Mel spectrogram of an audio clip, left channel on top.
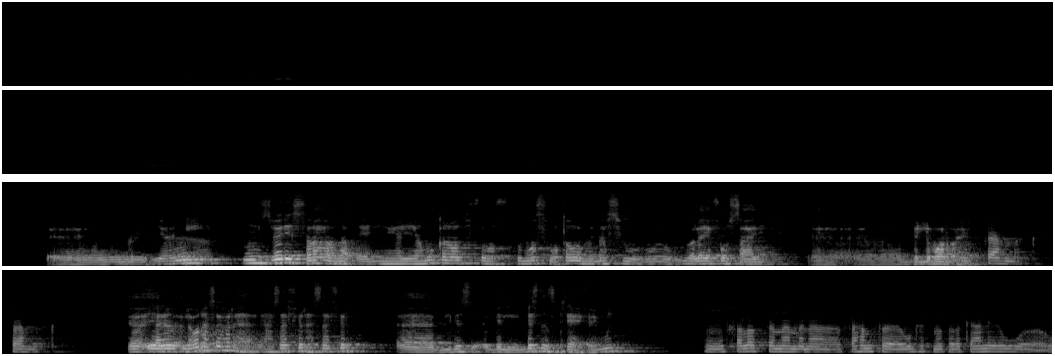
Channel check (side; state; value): left; silent; 53 dB below the other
